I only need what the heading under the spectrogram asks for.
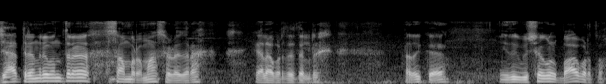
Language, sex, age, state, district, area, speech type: Kannada, male, 45-60, Karnataka, Dharwad, rural, spontaneous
